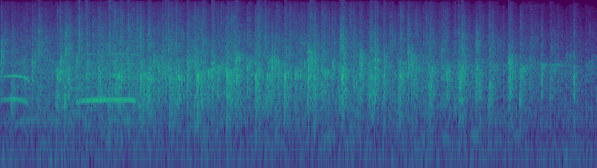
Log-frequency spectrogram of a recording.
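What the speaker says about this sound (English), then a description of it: "another round of applause" An outdoor festival crowd at a lobster festival coronation applauds the judges: dense, sustained clapping from many hands at moderate distance, with faint voices and a brief tone audible early on.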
